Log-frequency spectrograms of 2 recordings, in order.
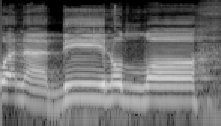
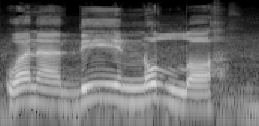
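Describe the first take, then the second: The two takes are said the same way.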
